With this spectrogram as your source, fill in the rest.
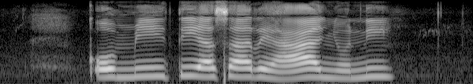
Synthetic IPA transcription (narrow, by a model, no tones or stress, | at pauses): kʼomitʼijaʂariɦaɲɔni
